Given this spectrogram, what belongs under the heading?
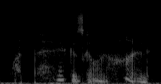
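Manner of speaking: whispered disbelief; stunned whisper. Retold or imitated. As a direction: whisper it under the shock of an insult. Stunned aside after being insulted.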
